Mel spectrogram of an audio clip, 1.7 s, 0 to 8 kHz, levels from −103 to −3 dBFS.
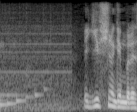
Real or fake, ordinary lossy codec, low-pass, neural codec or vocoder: real; none; 7.2 kHz; none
